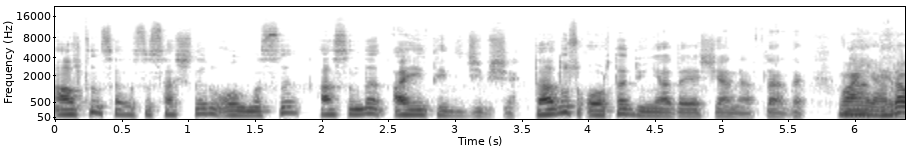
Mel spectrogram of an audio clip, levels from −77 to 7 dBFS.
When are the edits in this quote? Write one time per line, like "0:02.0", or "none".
0:03.5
